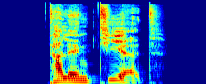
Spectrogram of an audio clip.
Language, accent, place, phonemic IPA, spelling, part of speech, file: German, Germany, Berlin, /talɛnˈtiːɐ̯t/, talentiert, adjective, De-talentiert.ogg
- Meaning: talented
